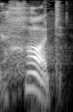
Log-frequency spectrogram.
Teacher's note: our word hot is also a low back vowel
